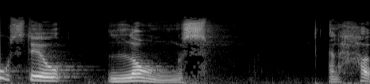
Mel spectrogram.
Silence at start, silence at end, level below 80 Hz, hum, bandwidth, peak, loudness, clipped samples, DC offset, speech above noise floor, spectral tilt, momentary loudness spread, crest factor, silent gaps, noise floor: 0 s; 0 s; -52 dBFS; none; 9.6 kHz; -4 dBFS; -21 LUFS; under 0.1%; under 0.1%; 40 dB; -4 dB/octave; 14 LU; 18 dB; none; -60 dBFS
